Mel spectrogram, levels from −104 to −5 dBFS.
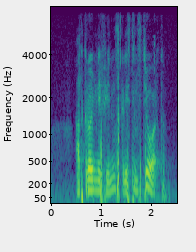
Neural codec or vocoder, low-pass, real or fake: none; 7.2 kHz; real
